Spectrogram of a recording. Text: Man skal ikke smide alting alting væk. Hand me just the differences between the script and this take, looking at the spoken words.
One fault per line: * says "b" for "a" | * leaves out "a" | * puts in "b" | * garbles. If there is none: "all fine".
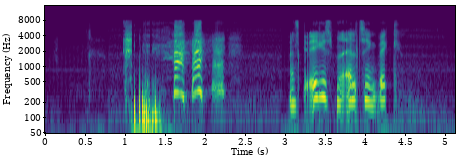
* leaves out "alting"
